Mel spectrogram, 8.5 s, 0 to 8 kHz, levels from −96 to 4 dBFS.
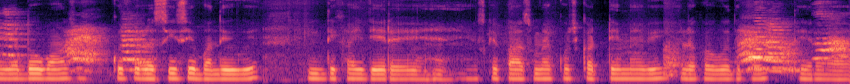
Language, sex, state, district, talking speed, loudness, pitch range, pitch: Hindi, male, Bihar, Darbhanga, 160 wpm, -19 LUFS, 130-135 Hz, 130 Hz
